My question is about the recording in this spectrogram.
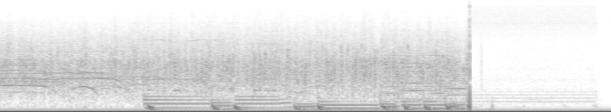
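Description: Studio audience laughing and applauding, followed about a second and a half in by a short music cue of low held chords that cuts off suddenly near the end and leaves only a faint steady hum.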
